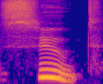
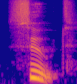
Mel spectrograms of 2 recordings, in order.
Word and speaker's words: suit: So, this pronunciation is like suit. Suit. And this is soot. This word is very fast. Soot. Try. Soot. This word, on the other hand, has the long vowel sound.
